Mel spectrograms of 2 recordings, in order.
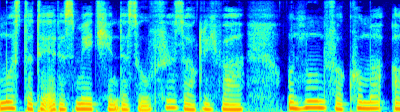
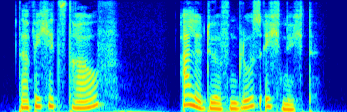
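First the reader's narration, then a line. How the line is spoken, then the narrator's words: Cheerful question. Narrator (German): fragte fröhlich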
